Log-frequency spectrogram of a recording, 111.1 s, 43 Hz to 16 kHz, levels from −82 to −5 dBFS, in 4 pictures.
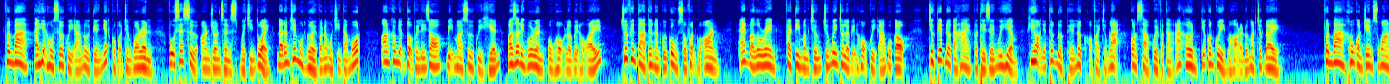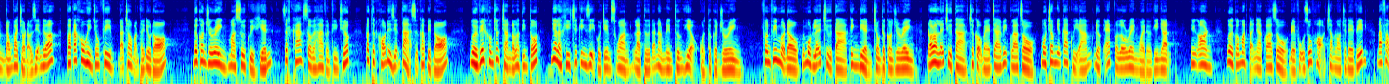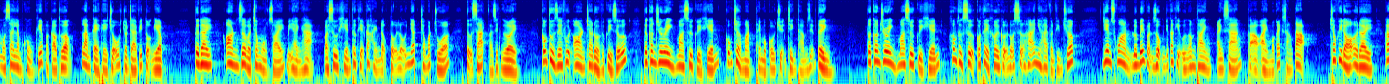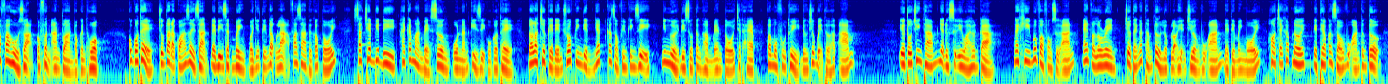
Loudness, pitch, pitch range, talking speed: -21 LUFS, 150 Hz, 125-185 Hz, 270 wpm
